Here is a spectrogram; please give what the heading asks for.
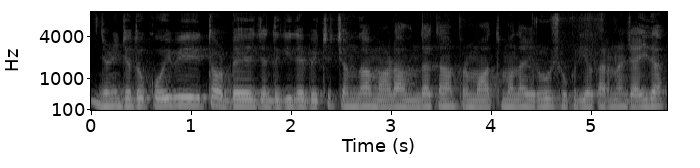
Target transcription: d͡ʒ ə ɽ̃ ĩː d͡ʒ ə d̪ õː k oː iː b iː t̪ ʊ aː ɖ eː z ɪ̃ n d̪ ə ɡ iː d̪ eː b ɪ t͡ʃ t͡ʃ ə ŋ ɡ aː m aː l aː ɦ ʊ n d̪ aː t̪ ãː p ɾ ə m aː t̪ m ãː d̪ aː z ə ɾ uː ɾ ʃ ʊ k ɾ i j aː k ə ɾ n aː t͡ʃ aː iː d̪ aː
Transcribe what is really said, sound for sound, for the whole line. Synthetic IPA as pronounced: d͡ʒ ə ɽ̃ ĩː d͡ʒ ə d̪ õː k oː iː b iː t̪ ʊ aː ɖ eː z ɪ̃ n d̪ ə ɡ iː d̪ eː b ɪ t͡ʃ t͡ʃ ə ŋ ɡ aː m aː ɽ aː ɦ ʊ n d̪ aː t̪ ãː p ɾ ə m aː t̪ m ãː d̪ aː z ə ɾ uː ɾ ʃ ʊ k ɾ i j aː k ə ɾ n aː t͡ʃ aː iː d̪ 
